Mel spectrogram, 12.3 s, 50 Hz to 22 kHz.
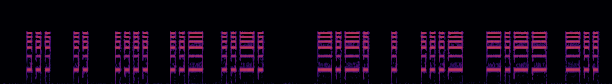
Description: Morse code, heard as a keyed tone, about 13 wpm, spaced as for 10 wpm, 740 Hz. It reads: SIHUF CEVYD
